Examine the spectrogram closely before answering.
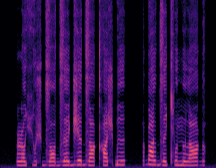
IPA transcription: ɭɒ˨çu˨ʃ d͡zɒ˨d͡zɛ˧ d͡ʒɛ˦d͡zɑ˧kʰɑ˧ʃ ɓɪ˦ | ɠɑ˦ld͡zɛ˨cʰʊ˧nʊ˨l ɑ˦ɡ

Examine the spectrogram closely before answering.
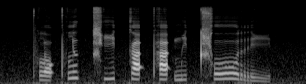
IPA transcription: pʰlɔ˨˩ʔpʰlɯ˥˩k̚t͡ɕʰiː˦˥t̚ ka˥˩ʔpʰa˥˩ʔmi˦˥t̚ t͡ɕʰoː˥˩ri˨˩t̚

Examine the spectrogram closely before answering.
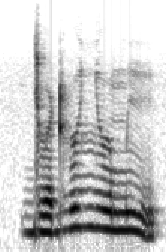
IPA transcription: ɟɯɖʱɯ ʎɯ mi

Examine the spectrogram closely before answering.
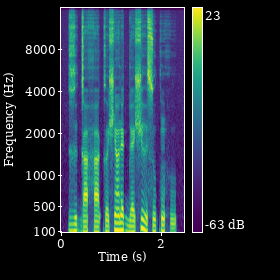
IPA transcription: ɣɨ˧ ɡa˨ha˨kə˨ʃã˦ ɾɛ˧ɡ͡bɛ˨ ʃɨ˦˨ su˦kũ˦˨hu˨

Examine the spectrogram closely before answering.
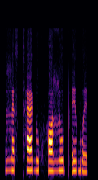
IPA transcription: ɮæstʰæɡɒxʷ hɒ ɮo pʼeɡʷe

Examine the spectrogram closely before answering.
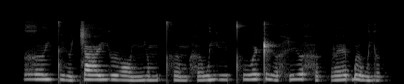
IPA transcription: ɣəː˧jt̪i˨˩˨ə̯caː˧j ɹɔ˨˩ɲə˨˩˦m t̪ʰə˨˩mhə˧˥wji˧ t̪ʰu˧˥ə̯ʈi˨˩ə̯hi˧ə̯hə˨˩k̚ vɛ˧˥ɓə˨˩wjə˨˩k̚

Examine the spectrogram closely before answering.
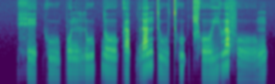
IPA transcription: heː˨˩t̚kuː˨˩po˧nruː˦˥p̚ loː˧ka˨˩p̚ra˥˩ntuː˨˩ tʰu˥˩ʔt͡ɕʰoː˦˥ jɯ˥˩a̯foː˩˦ŋ

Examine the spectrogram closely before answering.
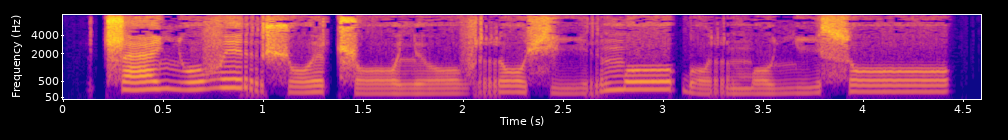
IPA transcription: ʈ͡ʂæ˧˥ʎo˧˥ve˥rʃo˩˧ɪ̯ ʈ͡ʂoː˩lʲoː˩v ro˧ ɕiː˩rmoː˥ɠo˩r mo˩ʎi˩˧ soː˥

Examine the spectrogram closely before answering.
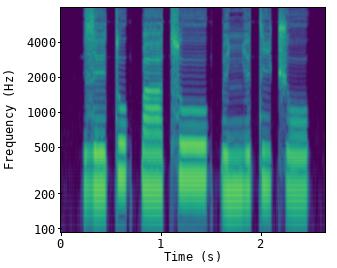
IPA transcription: ze˨to˦ k͡pa˨t͡soː˦ k͡pɪ˨ɲɪ˨˦ ti˦t͡ʃo˦

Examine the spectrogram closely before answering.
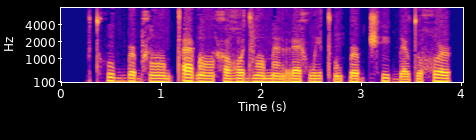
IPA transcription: tʰub ɓə˞bxɑ̃ːbtʼæ ɓɑ̃ːxʌ ʁʷidvɑ̃mæ̃rɛx witʼũk͡pə˞bt͡ʃʰi ɡ͡bɛːtʷʌ χʷə˞

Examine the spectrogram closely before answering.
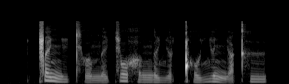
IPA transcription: ǁɛ˥ɲi˨cʰɤ˩ n̪ɛ˩co˥ hɤ˨ŋɜ˨ʎɜ˩ǃʰo˨ ʎʌ˥ɲa˩kʰɨ˥

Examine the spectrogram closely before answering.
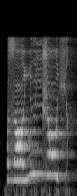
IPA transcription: zɒː˨ʎʉ˦ɲʒɔː˦ç

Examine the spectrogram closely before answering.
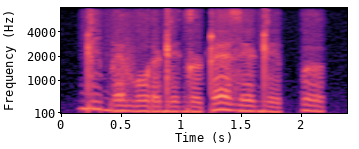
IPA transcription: ɖi˦˨bɛ˨ vo˨ɾə˨ɖe˨ɡə˞˨ ʈɛ˦˨ze˨ ɖe˨ pːɵ˦˨

